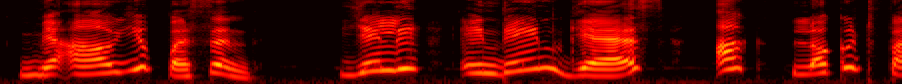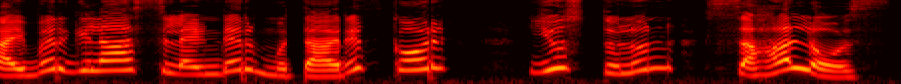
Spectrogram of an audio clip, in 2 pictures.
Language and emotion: Kashmiri, happy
